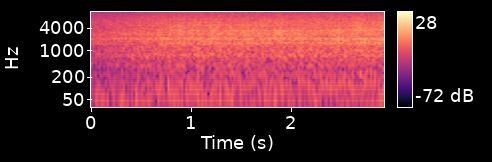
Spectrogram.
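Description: A KTM 790 Duke parallel-twin motorcycle engine pulls in third gear on a road, a steady loud low drone with wind rush that holds without breaks.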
